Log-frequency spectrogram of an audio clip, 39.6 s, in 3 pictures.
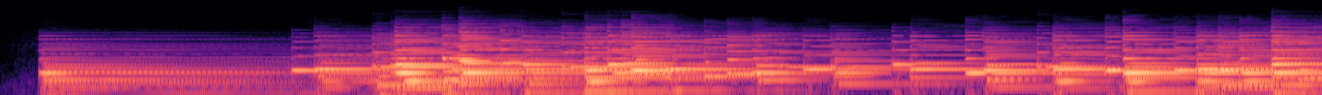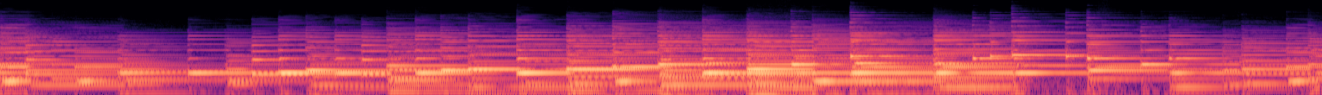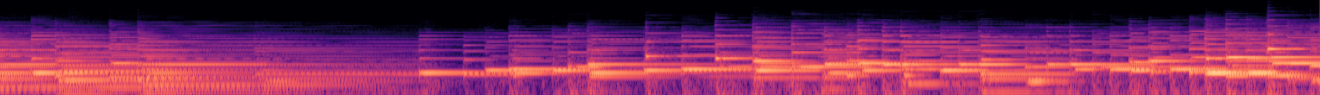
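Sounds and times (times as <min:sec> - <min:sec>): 
solo piano: 0:00.0 - 0:39.6.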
